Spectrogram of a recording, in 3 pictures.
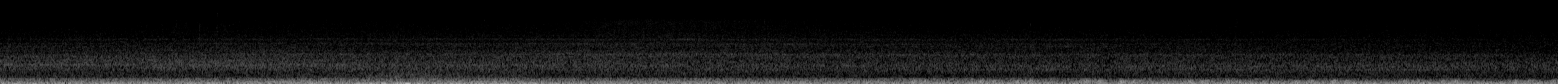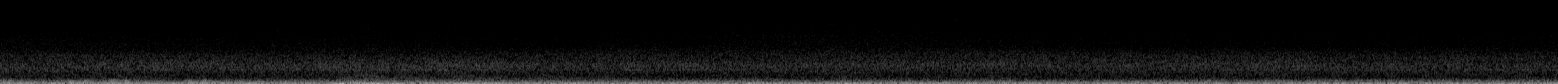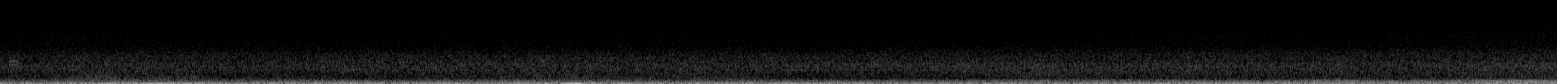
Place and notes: Moorlinse, Berlin Buch - near the pond, ambience
08:19 Moorlinse, Berlin Buch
